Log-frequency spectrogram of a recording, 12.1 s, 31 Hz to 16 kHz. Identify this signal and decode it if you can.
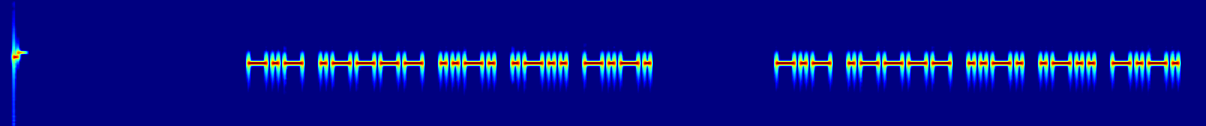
Morse code, heard as a keyed tone, about 20 wpm, 700 Hz. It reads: K1FLC K1FLC
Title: USA Call Signs - 5 Characters - Repeated 2x - 20wpm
